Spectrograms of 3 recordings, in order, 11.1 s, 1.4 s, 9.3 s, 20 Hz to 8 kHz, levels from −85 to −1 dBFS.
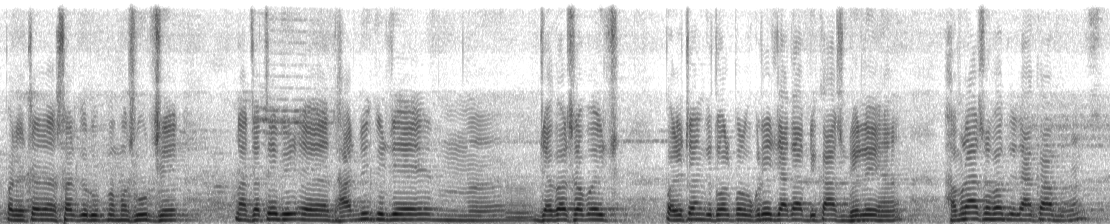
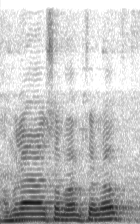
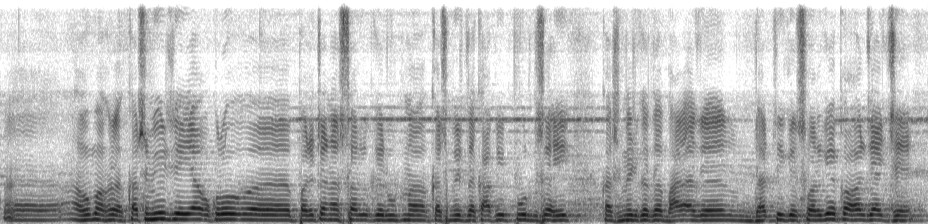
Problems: constant background noise, background conversations at intervals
